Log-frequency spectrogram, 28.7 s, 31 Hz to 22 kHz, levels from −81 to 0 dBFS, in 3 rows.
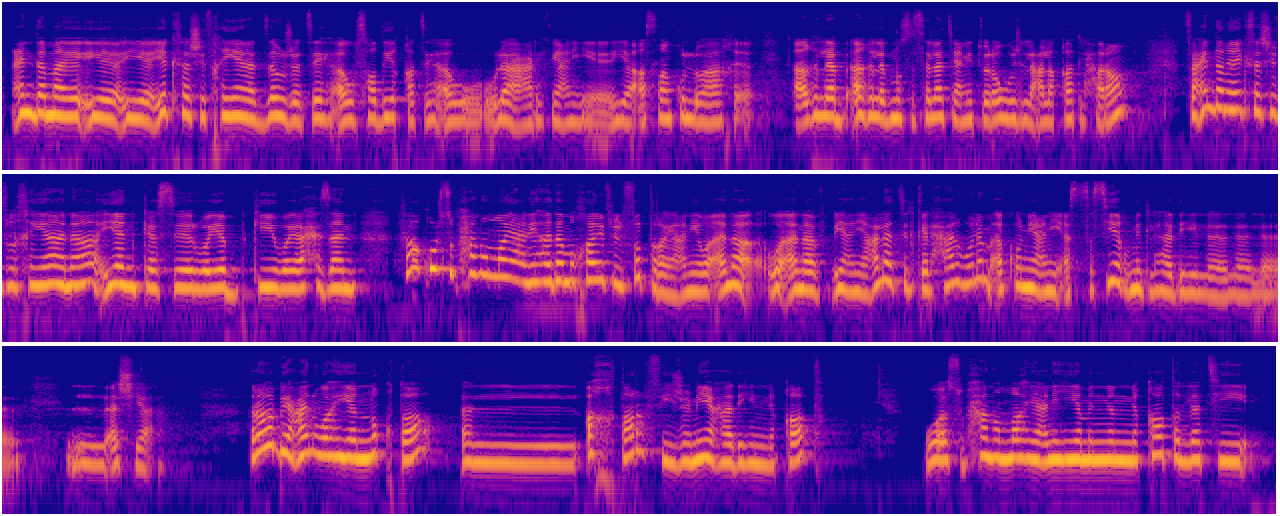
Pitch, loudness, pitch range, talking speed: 255 Hz, -21 LUFS, 230-285 Hz, 130 wpm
